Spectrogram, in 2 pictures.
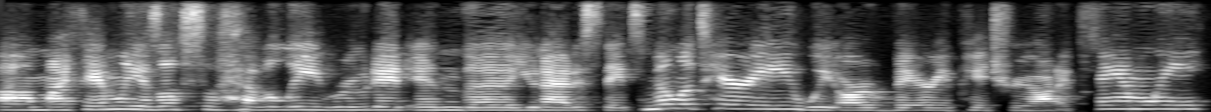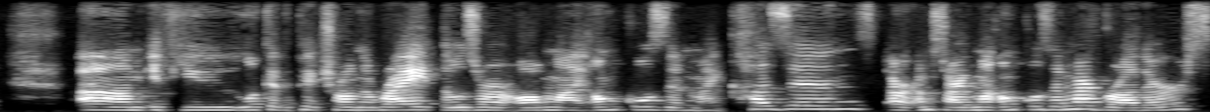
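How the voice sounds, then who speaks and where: A woman with an unremarkable speaking voice and an American accent, medium pitch, ordinary pitch variation, a fairly quick pace and hardly any pauses. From New York City, the Bronx. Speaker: education administrator and presenter. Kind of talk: webinar presentation.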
